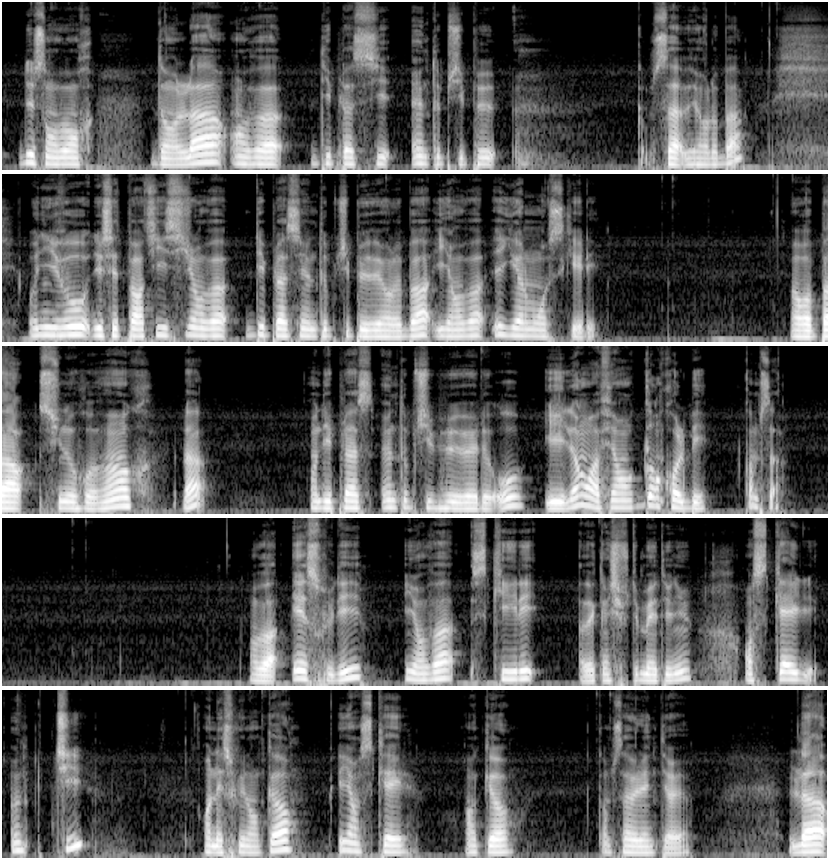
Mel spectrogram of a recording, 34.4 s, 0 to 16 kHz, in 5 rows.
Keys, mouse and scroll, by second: 0.2 alt+right click, 2.1-5.1 drag, 6.0 Tab, 6.3 right click, 7.0 Tab, 7.6 a, 7.8 a, 8.4-10.6 drag, 10.6 s, 12.7 Tab, 13.3 right click, 14.5 Tab, 16.5-19.1 drag, 19.1 ctrl+b, 21.7-22.2 ctrl+scroll up 1, 22.2-22.5 shift+scroll up 1, 22.8 e, 23.8-24.3 scroll up 1, 24.3 s, 29.1 e, 30.2 s, 34.1 ctrl+r.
